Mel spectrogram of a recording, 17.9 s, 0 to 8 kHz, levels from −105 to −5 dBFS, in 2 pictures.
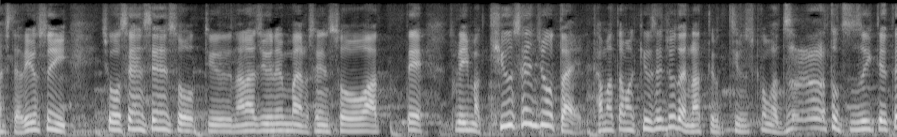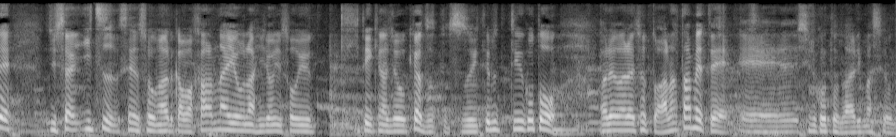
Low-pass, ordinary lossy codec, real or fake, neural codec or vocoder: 7.2 kHz; MP3, 64 kbps; fake; codec, 24 kHz, 3.1 kbps, DualCodec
